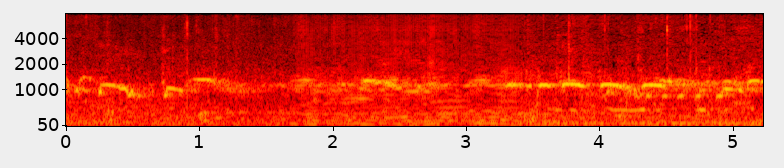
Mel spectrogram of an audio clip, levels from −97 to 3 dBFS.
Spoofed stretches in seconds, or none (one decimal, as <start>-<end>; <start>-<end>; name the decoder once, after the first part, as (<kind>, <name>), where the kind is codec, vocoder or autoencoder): 1.7-3.4 (vocoder, BigVGAN v2)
